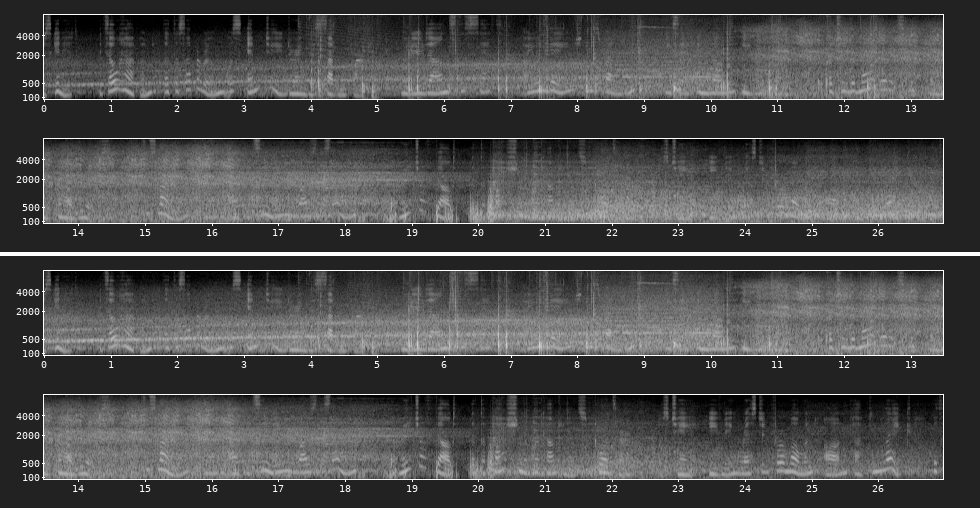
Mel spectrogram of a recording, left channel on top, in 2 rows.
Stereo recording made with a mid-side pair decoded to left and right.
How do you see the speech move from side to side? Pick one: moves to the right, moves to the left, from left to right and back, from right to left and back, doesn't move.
doesn't move.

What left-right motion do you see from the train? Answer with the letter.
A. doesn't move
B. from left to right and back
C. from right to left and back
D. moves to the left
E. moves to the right
D.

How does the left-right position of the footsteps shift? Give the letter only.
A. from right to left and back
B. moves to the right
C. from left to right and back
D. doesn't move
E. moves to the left
C.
